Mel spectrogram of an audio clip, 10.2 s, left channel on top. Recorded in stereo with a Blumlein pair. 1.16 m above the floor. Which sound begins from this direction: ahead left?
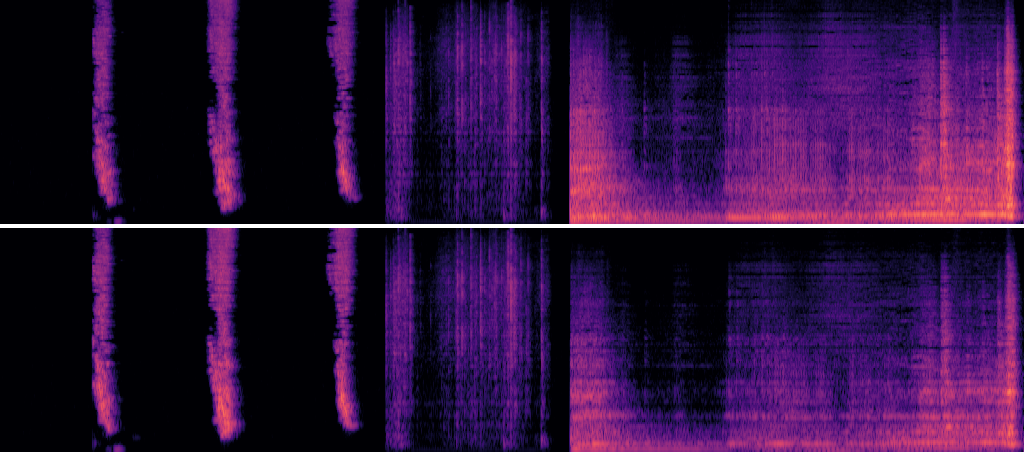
A sliding door, at 5.7 s.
